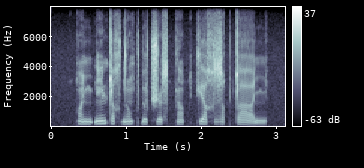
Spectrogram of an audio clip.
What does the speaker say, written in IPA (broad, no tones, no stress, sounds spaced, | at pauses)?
q õ ɲ ɗ ĩ ʈ ə χ d õ k ɗ ʊ t͡ʃ ə˞ ɬ k ã q kʲ a χ ɮ ɛ q ʈ a ɲ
